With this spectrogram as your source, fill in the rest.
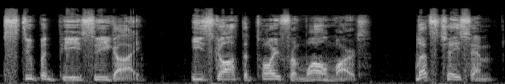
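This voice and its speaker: A man's voice: lowish voice, big pitch swings, takes it slowly, vocal fry, background noise. A man voicing a grumpy, impatient cartoon character in a homemade cartoon.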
